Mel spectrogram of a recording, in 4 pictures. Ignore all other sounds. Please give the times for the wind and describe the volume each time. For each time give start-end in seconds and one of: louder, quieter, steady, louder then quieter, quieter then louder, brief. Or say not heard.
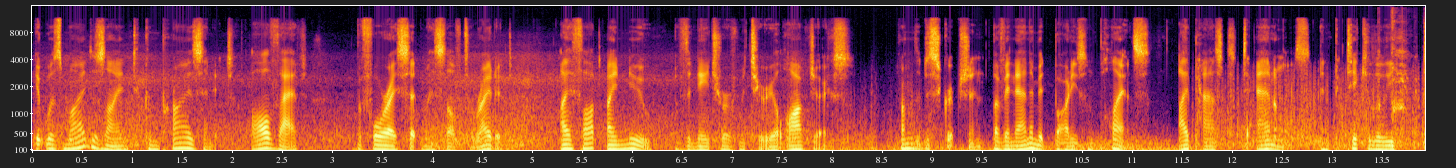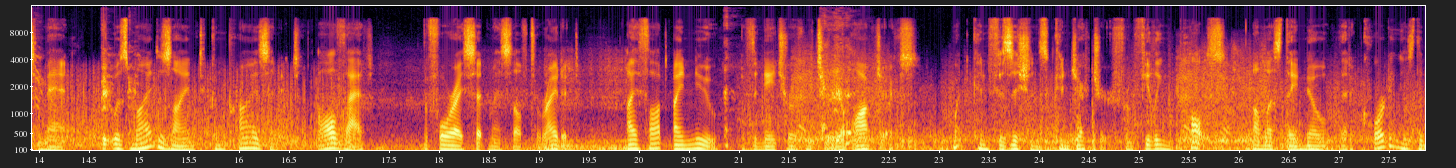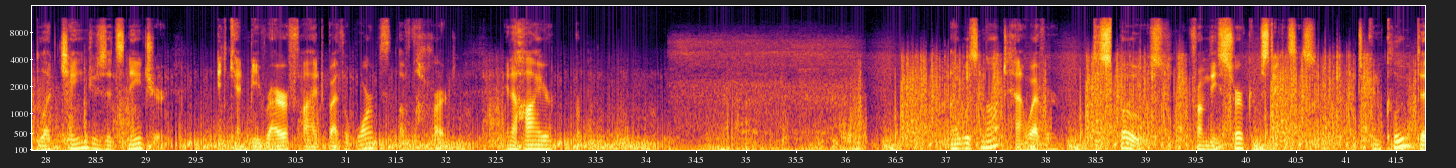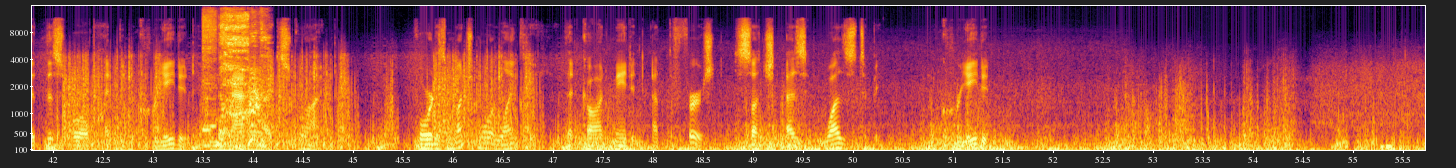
0.0-55.6 louder.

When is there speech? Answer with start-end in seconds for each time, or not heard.
0.0-33.4, 37.0-44.9, 45.6-51.4.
